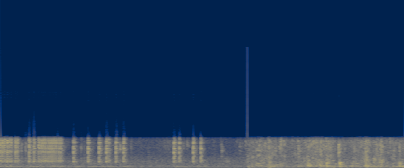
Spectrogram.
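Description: Sailboat line being eased out slowly through its block: a rapid run of clicks for about the first second and a half, a short burst of clicks about two seconds in, then a steady rushing noise.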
